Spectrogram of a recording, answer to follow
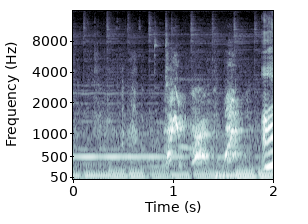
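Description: A dog giving short yips, one about a second in and more near the end, over background music with a note held through the first second.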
